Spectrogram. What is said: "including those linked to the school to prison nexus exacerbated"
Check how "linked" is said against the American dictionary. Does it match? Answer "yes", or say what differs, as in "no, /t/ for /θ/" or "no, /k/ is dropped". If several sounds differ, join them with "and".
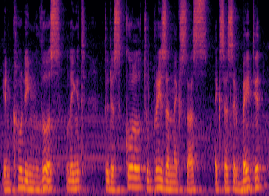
yes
